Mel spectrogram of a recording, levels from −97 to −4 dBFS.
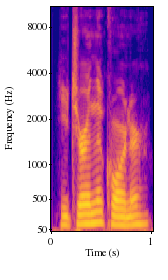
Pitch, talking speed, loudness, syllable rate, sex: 130 Hz, 235 wpm, -14 LUFS, 6.5 syllables/s, male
